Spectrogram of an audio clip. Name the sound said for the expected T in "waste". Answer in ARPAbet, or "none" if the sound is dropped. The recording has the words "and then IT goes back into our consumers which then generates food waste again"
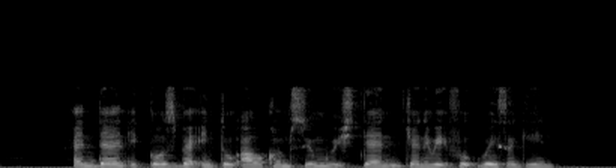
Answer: none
